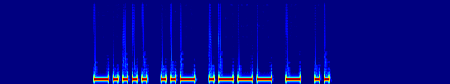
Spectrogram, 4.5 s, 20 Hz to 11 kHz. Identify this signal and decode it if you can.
Morse code, heard as a keyed tone, about 25 wpm, 700 Hz. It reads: 6UJTI
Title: Five Challenging Letter-Number Combinations 25wpm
